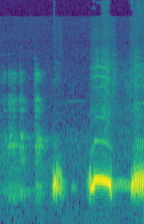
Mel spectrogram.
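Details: Spotted dove giving its native-style calling coo, used to stir other doves into cooing: faint low murmurs, a short soft note, a clear arched coo, then a long burry note cut off at the end.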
